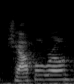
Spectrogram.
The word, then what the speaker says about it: Chappell Roan: And Chappell Roan, that's how you pronounce it, right? Chappell Roan?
